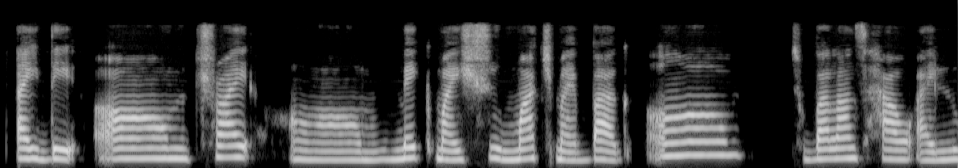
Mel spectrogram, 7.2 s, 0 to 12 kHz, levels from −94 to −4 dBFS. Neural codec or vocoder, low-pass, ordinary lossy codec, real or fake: codec, 16 kHz, 4.8 kbps, FACodec; 7.2 kHz; MP3, 64 kbps; fake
